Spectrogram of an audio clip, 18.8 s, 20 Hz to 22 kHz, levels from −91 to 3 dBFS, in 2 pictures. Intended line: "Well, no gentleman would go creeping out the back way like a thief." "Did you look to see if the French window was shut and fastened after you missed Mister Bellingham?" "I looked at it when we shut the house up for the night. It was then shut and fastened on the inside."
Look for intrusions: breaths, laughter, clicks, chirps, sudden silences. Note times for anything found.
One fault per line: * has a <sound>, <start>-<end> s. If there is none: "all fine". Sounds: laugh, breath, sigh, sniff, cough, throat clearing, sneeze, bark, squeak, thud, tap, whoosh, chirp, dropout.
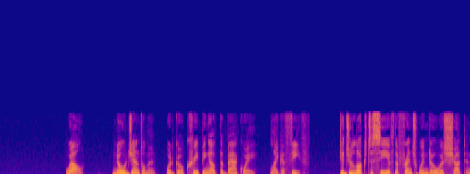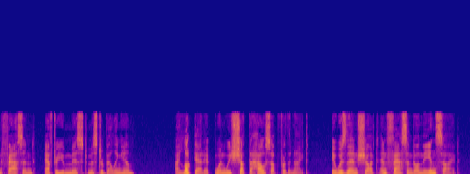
all fine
